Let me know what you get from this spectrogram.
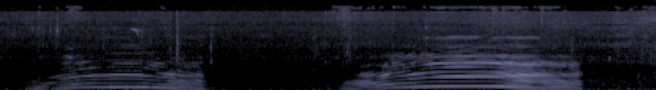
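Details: Two spotted hyena calls from a large clan back together at their den with active cubs, early morning at sunrise. Each is a deep, rich, arched moan of nearly two seconds, rising then falling, separated by a short gap.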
